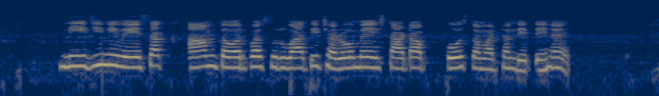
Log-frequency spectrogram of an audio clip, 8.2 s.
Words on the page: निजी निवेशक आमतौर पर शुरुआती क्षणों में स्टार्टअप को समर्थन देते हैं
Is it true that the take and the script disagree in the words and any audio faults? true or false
false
